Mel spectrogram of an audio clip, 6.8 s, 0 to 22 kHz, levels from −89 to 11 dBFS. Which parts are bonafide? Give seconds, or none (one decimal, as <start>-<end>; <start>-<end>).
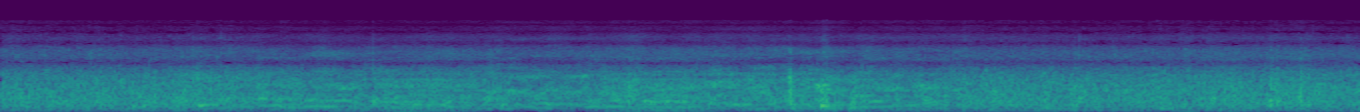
0.0-1.2; 4.8-6.8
